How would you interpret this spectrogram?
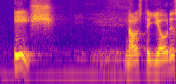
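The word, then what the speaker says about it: אִישׁ: ate ahmer he said ish notice the yode is silent it's not a y sound it's the hirik yod and so it is pronounced ish notice edits has a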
